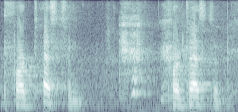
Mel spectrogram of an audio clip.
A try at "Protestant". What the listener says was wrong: No, you don't say it as if you're saying protest because you change the pronunciation a little bit. Protestant, like prod. Protestant. Protestant. Protestant.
